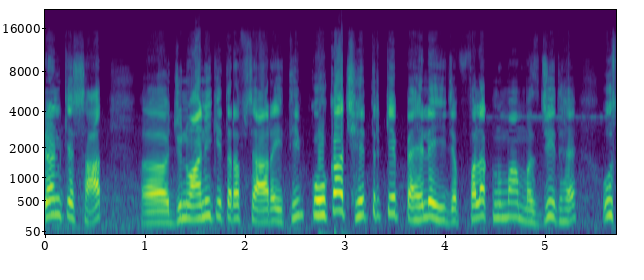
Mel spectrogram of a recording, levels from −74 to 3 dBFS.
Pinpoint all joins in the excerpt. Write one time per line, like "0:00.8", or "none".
0:02.5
